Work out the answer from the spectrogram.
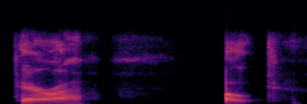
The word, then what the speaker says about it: Terre Haute: Terre Haute. It's French. It means high land. Haute means high. Terra means land.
